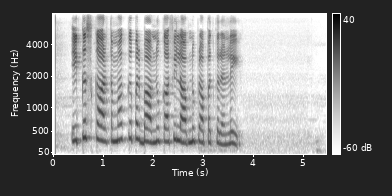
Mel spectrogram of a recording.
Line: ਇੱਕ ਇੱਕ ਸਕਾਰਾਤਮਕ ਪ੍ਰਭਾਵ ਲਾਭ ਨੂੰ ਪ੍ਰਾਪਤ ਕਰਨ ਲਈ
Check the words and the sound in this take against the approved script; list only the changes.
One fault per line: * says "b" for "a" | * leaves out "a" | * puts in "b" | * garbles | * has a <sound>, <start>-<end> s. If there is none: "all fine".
* leaves out "ਇੱਕ"
* puts in "ਨੂੰ ਕਾਫ਼ੀ"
